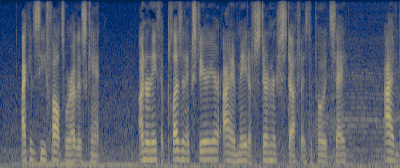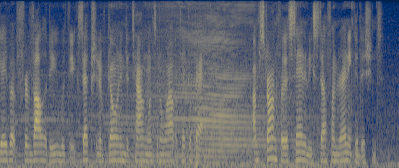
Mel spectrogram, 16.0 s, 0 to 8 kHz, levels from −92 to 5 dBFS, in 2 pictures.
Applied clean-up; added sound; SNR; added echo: none; Motorcycle; 10 dB; none.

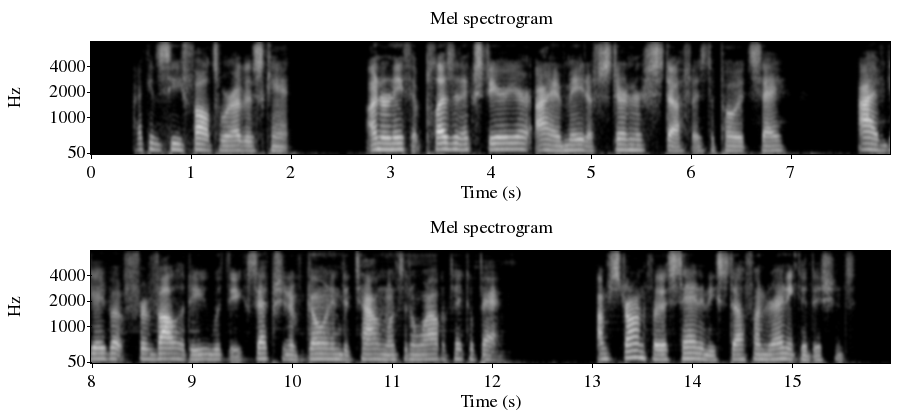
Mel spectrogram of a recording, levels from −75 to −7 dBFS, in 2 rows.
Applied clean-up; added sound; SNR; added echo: neural mask model DeepFilterNet 3.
